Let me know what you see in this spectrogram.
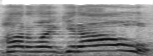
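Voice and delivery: high, loud, panicked cry.

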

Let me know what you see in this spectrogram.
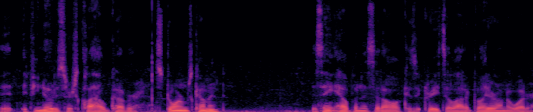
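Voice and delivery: whispered words. Out shooting fish, the speaker talks so the fish won't hear; whispering. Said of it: "And I'm whispering".

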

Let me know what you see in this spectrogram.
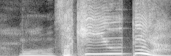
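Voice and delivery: put-on high, loud rant in a Kansai-style accent.

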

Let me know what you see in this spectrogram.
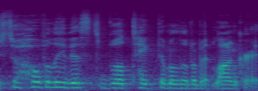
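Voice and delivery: fast, rushed, nervous chatter.

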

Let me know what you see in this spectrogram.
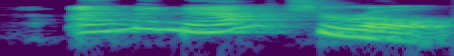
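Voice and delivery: squeaky, very high voice. Reading a story, a young bird learning to fly squeaks to Roz. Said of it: "he squeaked".

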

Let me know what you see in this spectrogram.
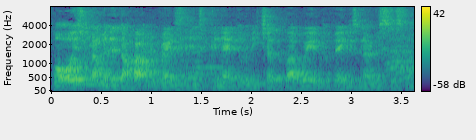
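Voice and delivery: rushed, really fast run-through.

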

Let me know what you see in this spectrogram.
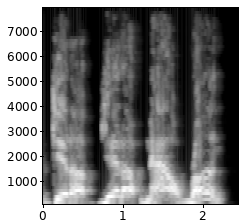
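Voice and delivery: mock, very slow, high, stretched-out yelling. Retelling what the voice kept yelling at her: imitating yelling. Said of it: "it's yelling at her".

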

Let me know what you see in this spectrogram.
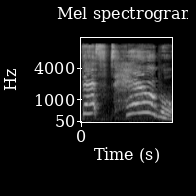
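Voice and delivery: gasping, very high-pitched exclamation. Reading a girl's reply to an oil-covered otter, gasping. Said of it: "Daisy gasped".

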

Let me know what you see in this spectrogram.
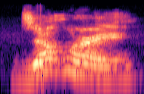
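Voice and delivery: ordinary talk

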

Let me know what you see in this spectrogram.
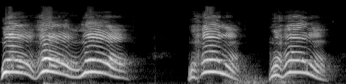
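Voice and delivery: shrill, very loud, very high goose honk. Showing how they call out Walhalla like geese, honking goose call. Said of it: "I like to say it like there were some geese".

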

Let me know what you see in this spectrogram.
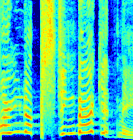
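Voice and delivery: play-acted exasperation, very high-pitched and frustrated. Retelling a mix-up when nobody answered the psts: imitating Bree frustrated. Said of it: "getting frustrated by this".

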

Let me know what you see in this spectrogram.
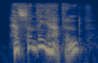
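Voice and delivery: very high-pitched, startled, surprised voice. Opening the door to an unexpected woman instead of the detective, speaking surprised. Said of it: "I said with surprise".

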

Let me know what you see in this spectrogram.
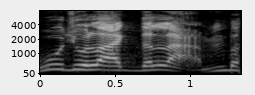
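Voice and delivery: put-on Greek accent. Asked on the spot to do a Greek accent, stereotypical Greek accent. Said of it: "can you do a Greek accent?".

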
